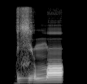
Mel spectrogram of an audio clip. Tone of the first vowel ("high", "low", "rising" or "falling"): low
